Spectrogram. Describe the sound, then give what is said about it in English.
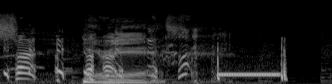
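A telephone rings once as a call begins, a single steady electronic tone lasting under a second, loud, following a few moments of voice-like sound. “Please gather your thoughts, if you would, as we go to the phone call of weed on the church bus.”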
